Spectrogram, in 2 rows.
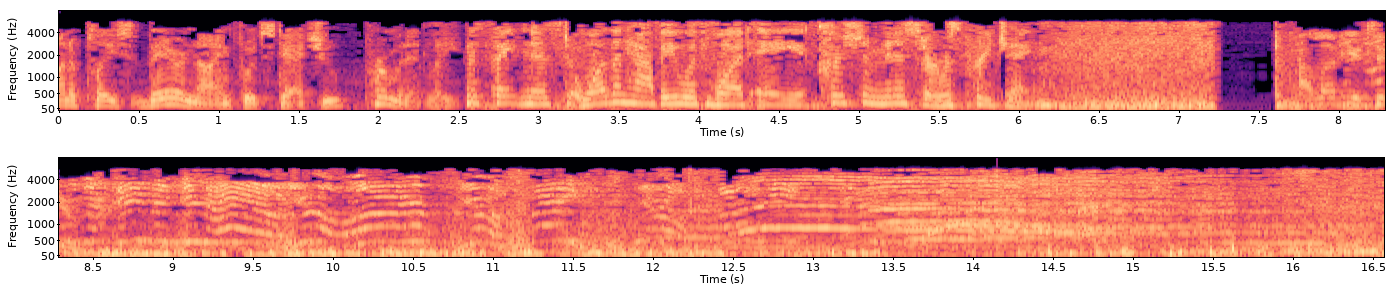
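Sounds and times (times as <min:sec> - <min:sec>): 
speech: 0:00.0 - 0:06.7, 0:07.8 - 0:11.7
displeased crowd shouting and jeering at a rally: 0:11.0 - 0:16.5
high-pitched yells: 0:12.4 - 0:15.9.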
